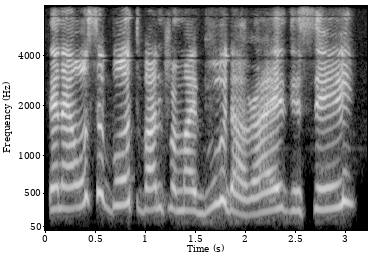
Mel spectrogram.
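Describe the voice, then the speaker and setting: A woman from Croatia doing a playful, chatty stand-up comedy set, with bursts of excitement. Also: sits high, moderate pace, dry recording. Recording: dull lo-fi stream audio.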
